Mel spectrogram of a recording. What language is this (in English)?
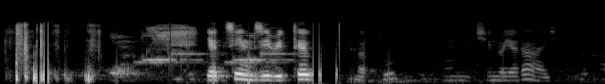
Kinyarwanda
